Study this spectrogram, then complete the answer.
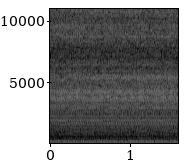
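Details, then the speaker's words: Small cooling fan on the bench while repairing a Neotec 2515C 25-inch arcade monitor chassis: steady buzzy whine with rough rasping overtones; fan bearings going out, noise stops once warm (~100°F) and tapped, needs replacing. "likes to the bearings are going out in it and i have to wait for it to get to what looks like a 100 degrees fahrenheit then i can bang on it and that noise will go away"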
